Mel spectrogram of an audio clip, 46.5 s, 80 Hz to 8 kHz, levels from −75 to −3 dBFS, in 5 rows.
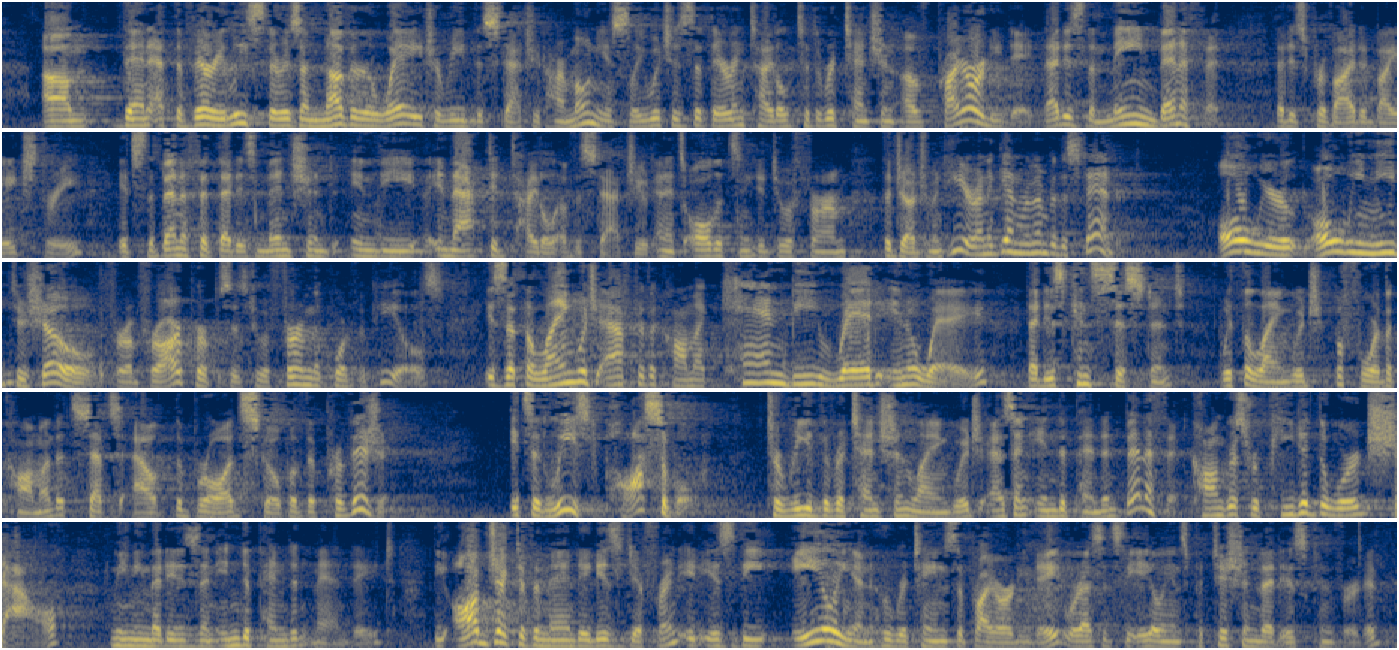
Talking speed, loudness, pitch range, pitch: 210 wpm, -20 LUFS, 130-170 Hz, 150 Hz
